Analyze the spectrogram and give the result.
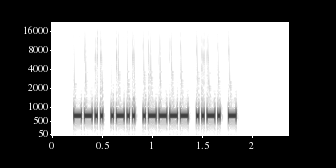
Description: Morse code, heard as a keyed tone, about 45 wpm, 700 Hz. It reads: ZL1FT
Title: DXCC-100 Call Signs - 5 Characters - Repeated 2x - 45wpm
